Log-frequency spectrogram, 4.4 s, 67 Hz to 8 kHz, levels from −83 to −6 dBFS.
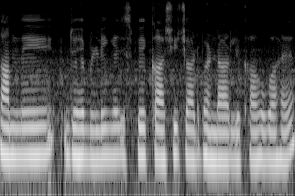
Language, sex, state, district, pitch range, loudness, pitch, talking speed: Hindi, female, Uttar Pradesh, Varanasi, 160-175 Hz, -25 LUFS, 170 Hz, 160 wpm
